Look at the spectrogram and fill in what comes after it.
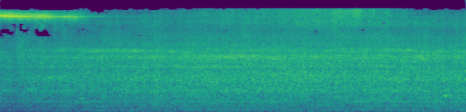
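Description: Long intermodal freight train of pocket wagons loaded with semi-trailers rolling past at speed: a steady, loud rumble of steel wheels on the rails, with a faint whine from the wheels.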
